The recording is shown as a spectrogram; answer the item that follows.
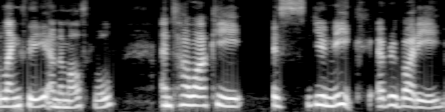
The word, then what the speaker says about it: tawaki: going to be discussing the tawaki how's my pronunciation tawaki is perfect yeah what we knew about this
